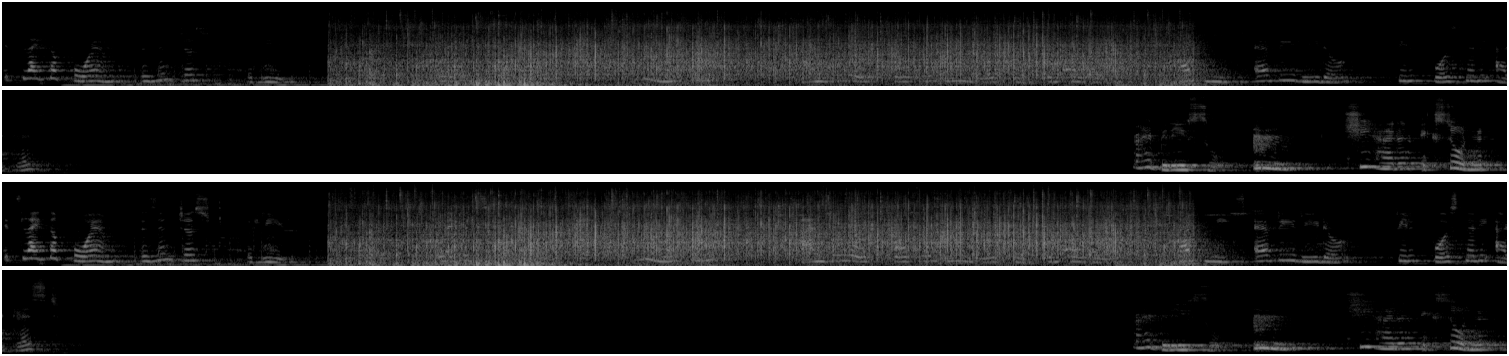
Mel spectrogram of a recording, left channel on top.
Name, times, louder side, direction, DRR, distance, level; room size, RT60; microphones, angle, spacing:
voice 1, 0.0-2.9 4.3-5.2 6.3-7.2 7.7-13.5 13.9-15.6, right 3 dB, 70° right, 13 dB, 0.8 m, -47 dB
sound 1, 0.6-6.9, equal, 50° right, 1.8 m, -57 dB
Rain, 3.3-11.9, right 2 dB, 15° right, 0.9 m, -38 dB
voice 2, 26.4-27.3 27.6-28.0 28.5-29.9, left 1 dB, 75° left, 8 dB, 1.3 m, -41 dB
17.5 x 9.3 x 5.3 m, 1.4 s
head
